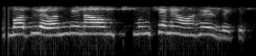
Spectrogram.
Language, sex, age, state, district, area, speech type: Kannada, female, 30-45, Karnataka, Udupi, rural, conversation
